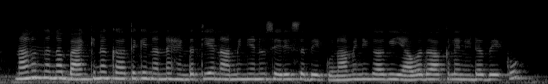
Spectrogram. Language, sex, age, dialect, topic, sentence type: Kannada, female, 25-30, Mysore Kannada, banking, question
